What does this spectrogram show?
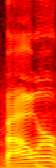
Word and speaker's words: Bauer: I am here in the lounge with Luke Bauer, rhymes with power, and a powerful display there at our 7th round of Swiss here in Louisville.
